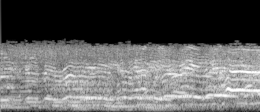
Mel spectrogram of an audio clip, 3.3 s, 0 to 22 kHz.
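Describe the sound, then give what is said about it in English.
A crowd of sailors and ship owners cheers and shouts together on the steps of the Blue Star Line shipping offices by the wharves, congratulating Cappy Ricks on his 60th birthday, many overlapping voices forming a loud, steady roar that holds for the whole moment without pause. “On the steps of the Blue Star Line, Cappy Ricks, the president, faces a huge crowd of sailors and ship owners.”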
